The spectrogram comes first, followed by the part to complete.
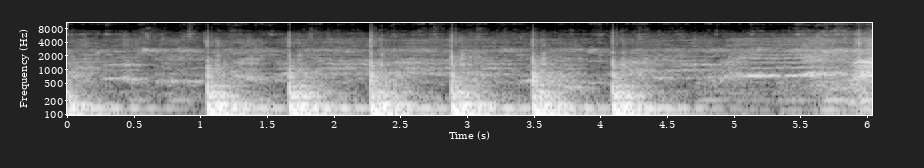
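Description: Powwow big drum struck with six heavy, evenly spaced beats about two-thirds of a second apart, with faint singing between them. After the beats the sound drops back, and the full drumming and singing swell up again at the very end.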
